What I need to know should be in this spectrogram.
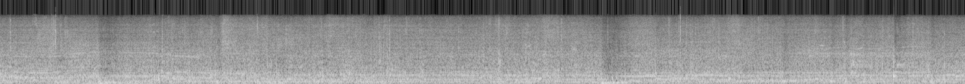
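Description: A vehicle engine rumbles steadily while driving slowly over a bumpy dirt track.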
